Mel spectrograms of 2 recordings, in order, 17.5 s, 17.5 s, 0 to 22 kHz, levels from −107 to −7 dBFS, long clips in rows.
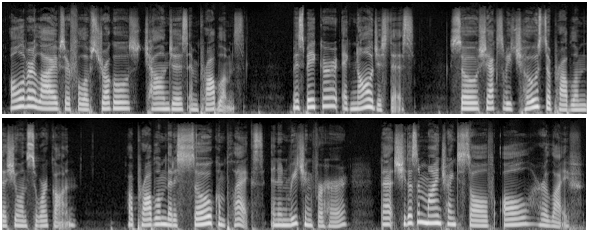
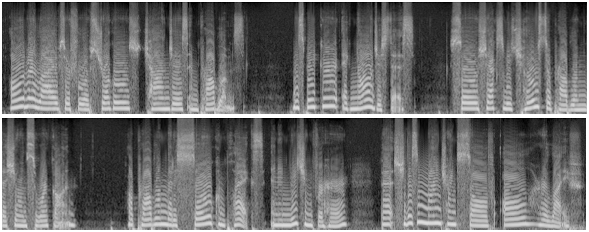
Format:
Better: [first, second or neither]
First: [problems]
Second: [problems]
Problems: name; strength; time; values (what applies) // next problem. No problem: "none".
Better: first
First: none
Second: distortion; heavy; 5 dB below the speech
